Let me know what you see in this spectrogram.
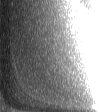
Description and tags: Laser shot element to be mixed with other laser samples. Can also be used individualy.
